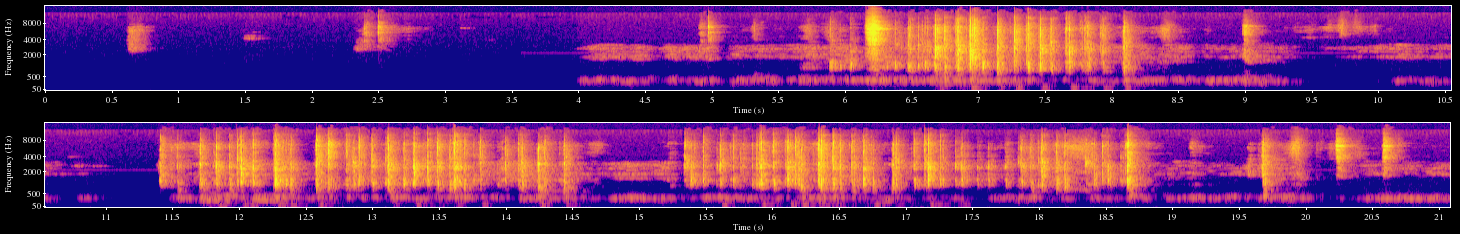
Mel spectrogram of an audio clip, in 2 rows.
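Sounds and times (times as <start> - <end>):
rapid typing on keyboard: 5.9 - 8.2, 11.4 - 14.6, 15.3 - 18.8.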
